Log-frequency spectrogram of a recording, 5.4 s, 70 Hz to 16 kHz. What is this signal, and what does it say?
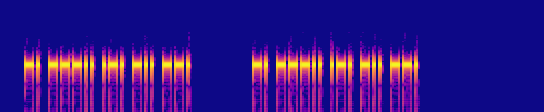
Morse code, heard as a keyed tone, about 40 wpm, 700 Hz. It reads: N8RDG N8RDG
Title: USA Call Signs - 5 Characters - Repeated 2x - 40wpm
